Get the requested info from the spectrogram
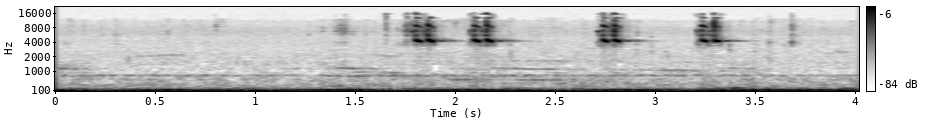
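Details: Cricket chirps: four bright, clipped high pulses after a quiet start, two close pairs near the middle and end, over a constant low droning background.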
